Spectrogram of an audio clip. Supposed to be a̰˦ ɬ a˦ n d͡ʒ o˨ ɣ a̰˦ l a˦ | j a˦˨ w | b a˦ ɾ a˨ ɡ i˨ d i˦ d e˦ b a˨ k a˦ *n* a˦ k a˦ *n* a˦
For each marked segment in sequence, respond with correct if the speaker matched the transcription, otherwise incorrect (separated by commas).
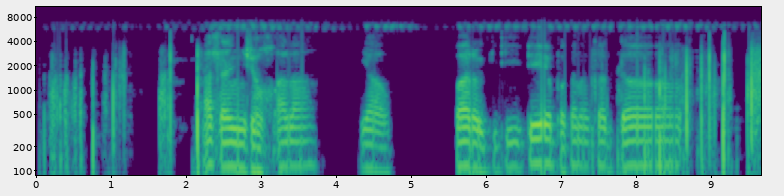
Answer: correct, incorrect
